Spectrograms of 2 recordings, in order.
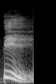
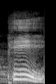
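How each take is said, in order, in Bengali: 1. প্রথম ব্যঞ্জনটি সাধারণ, আনঅ্যাসপিরেটেড 'p'। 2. প্রথম ব্যঞ্জনটি শ্বাসযুক্ত, অ্যাসপিরেটেড 'p'। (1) "আমরা ইউজুয়ালি বলে থাকি পি, না ভাই এটা পি না" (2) "এটা হবে ফি, যেন ফ্যান"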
